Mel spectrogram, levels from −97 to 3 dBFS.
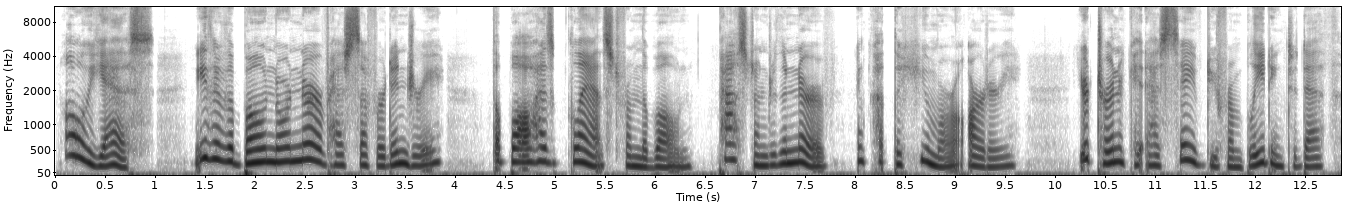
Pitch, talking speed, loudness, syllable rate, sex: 225 Hz, 165 wpm, -19 LUFS, 4.9 syllables/s, female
